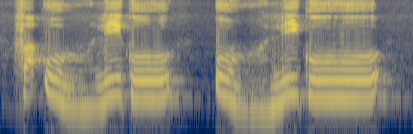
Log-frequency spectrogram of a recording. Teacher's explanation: یہ ہا بھاری ساؤنڈ کے ساتھ پڑھا جائے گا، اس کو بریک نہیں پڑھنا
